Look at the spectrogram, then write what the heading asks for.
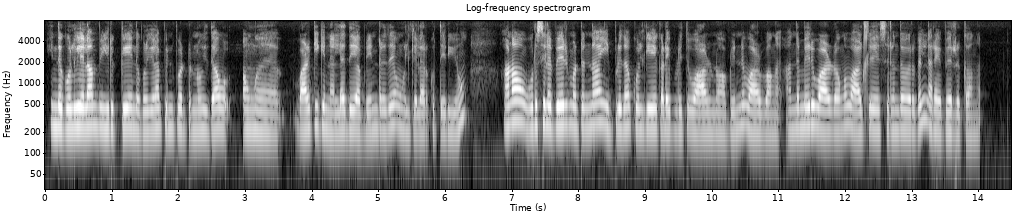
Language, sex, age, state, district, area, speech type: Tamil, female, 30-45, Tamil Nadu, Nagapattinam, rural, spontaneous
